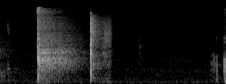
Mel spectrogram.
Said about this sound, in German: klatschen jetzt mal bei drei. Oh. Eins, zwei.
